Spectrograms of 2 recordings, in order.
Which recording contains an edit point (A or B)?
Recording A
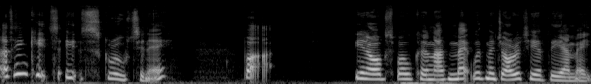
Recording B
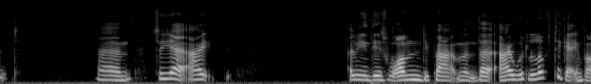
A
